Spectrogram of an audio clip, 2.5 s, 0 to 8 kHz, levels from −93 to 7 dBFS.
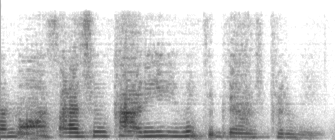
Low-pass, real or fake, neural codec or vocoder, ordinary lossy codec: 7.2 kHz; fake; codec, 44.1 kHz, 0.9 kbps, DAC; none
